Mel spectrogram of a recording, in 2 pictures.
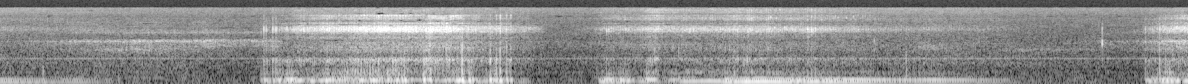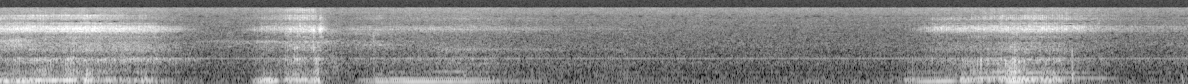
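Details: Irregular rumbling snores and snorts with uneven gaps, some broken into short bursts, from a sleeping dog: snoring.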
